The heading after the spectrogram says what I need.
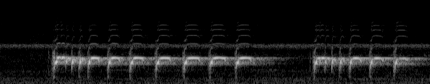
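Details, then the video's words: Local zebra dove (perkutut lokal) in full voice, said to be good at provoking rivals: two loud rolling cooing phrases, each a quick stutter of pulses running into a sustained vibrating coo, separated by a brief pause, over a steady high background tone. "Perkutut Lokal Gacor || Jago Mancing Lawan"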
